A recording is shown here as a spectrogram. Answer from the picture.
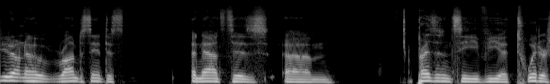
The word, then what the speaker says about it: DeSantis: After, by the way, it's DeSantis. Apparently, that's how he pronounced it himself, his own name.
